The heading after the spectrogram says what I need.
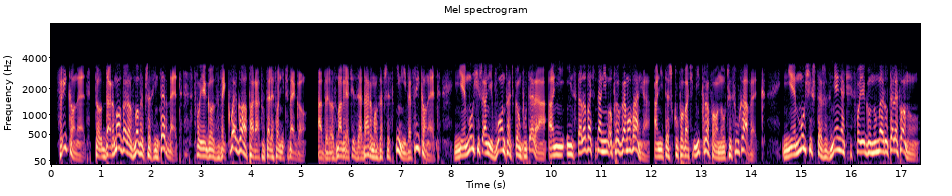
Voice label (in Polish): reklama (Numer do testu połączenia)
